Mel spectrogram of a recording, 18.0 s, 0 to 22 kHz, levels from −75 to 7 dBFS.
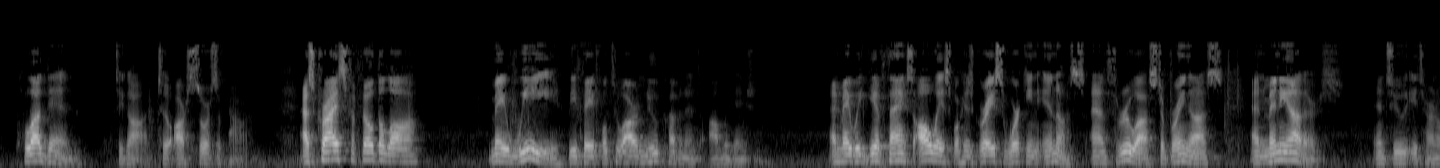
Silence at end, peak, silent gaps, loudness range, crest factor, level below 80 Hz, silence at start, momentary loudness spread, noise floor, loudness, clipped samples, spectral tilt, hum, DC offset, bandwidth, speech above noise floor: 0 s; -6 dBFS; none; 6 LU; 24 dB; -58 dBFS; 0.3 s; 17 LU; -61 dBFS; -28 LUFS; under 0.1%; -4.5 dB/octave; none; under 0.1%; 8.8 kHz; 33 dB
